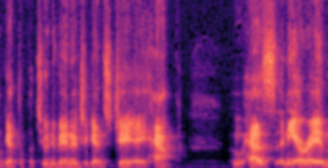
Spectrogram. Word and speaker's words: J.A. Happ: Happ, really, I'm glad that you pronounced his name J.A., Eric, because it's the incorrect way, but it's actually the correct way. Because you don't get to say your name's J Happ when it's J.A. Happ.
